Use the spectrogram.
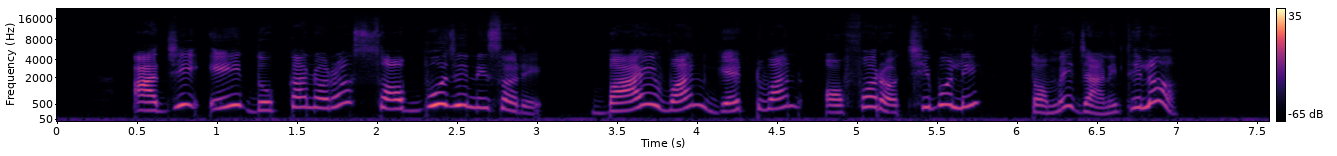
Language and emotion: Odia, surprised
